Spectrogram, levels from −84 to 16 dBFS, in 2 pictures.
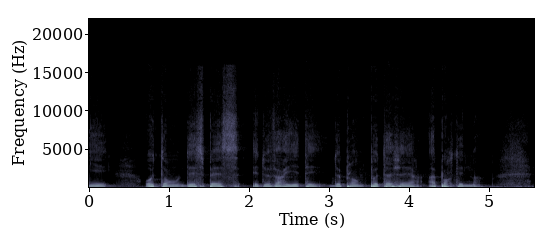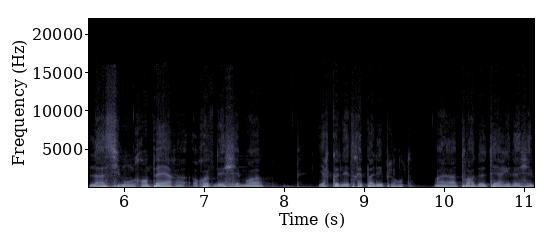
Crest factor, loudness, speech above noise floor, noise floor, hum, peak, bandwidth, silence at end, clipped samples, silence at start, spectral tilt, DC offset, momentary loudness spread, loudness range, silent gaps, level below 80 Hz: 20 dB; -31 LUFS; 29 dB; -59 dBFS; none; -10 dBFS; 11.5 kHz; 0 s; under 0.1%; 0 s; -7.5 dB/octave; under 0.1%; 11 LU; 2 LU; none; -40 dBFS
